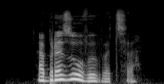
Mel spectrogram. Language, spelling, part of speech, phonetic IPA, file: Russian, образовываться, verb, [ɐbrɐˈzovɨvət͡sə], Ru-образовываться.ogg
- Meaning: passive of образо́вывать (obrazóvyvatʹ)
